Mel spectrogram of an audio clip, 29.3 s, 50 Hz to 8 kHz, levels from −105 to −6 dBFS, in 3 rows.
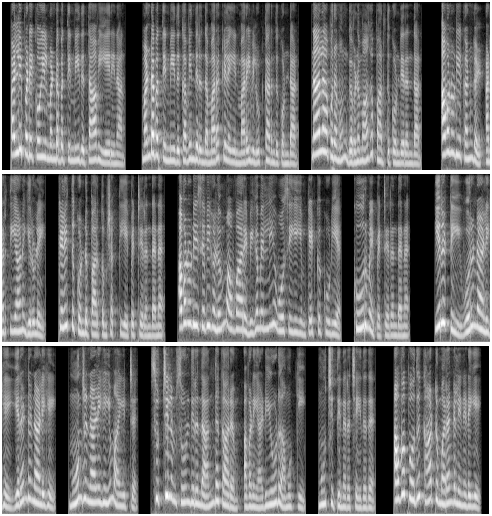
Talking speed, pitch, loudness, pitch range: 115 wpm, 225 Hz, -19 LUFS, 185-285 Hz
